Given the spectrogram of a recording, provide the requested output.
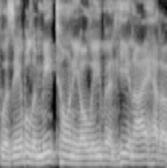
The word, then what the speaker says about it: Oliva: Yes, it's pronounced Oliva.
